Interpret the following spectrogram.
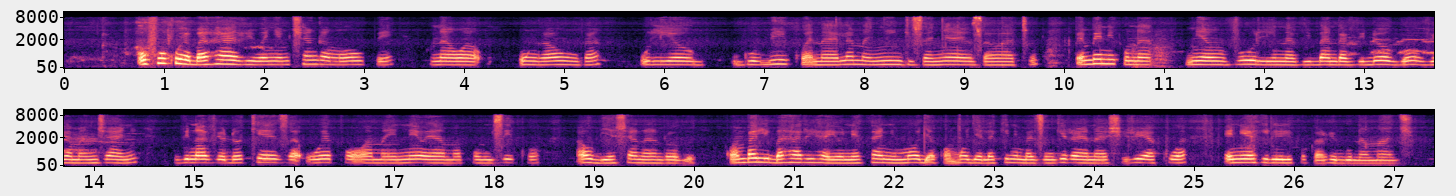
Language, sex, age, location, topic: Swahili, female, 25-35, Mombasa, government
